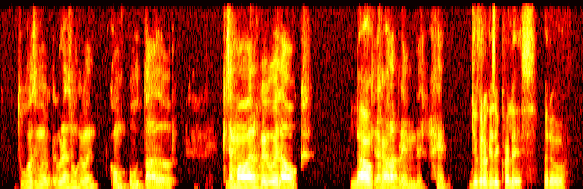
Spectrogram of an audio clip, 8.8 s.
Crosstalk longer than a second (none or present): none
